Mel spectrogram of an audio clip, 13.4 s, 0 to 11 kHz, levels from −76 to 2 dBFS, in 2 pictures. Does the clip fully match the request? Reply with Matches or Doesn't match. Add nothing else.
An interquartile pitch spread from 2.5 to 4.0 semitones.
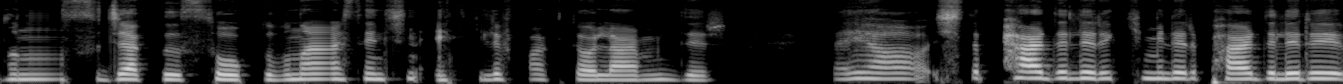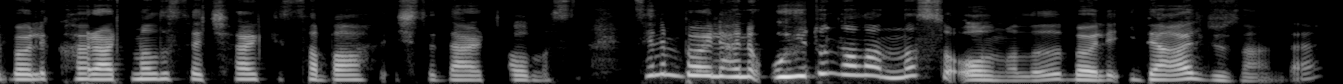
Matches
